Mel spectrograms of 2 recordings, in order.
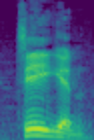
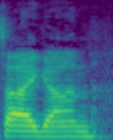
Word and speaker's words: Tegan: who didn't know my name's pronunciation Tegan I am Tegan not tygon I understand if you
